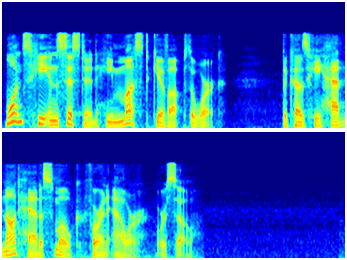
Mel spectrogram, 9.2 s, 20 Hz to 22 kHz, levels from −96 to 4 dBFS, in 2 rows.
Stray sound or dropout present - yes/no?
no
